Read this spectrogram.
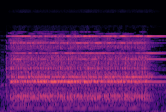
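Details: Allen commercial telephone after board repair, previously would not hang up or ring: bright steady electronic ring about two seconds, stops cleanly; ringer working normally.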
